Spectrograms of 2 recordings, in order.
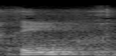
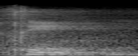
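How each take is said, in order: No difference in how they are said.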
